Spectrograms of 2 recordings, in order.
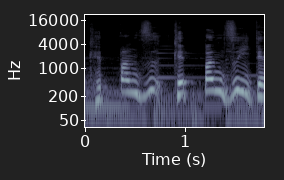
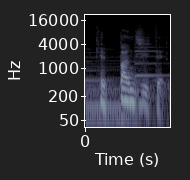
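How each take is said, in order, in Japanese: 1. 真ん中は別の'zui'の母音の連続です。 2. 真ん中は長い'jii'の母音です。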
